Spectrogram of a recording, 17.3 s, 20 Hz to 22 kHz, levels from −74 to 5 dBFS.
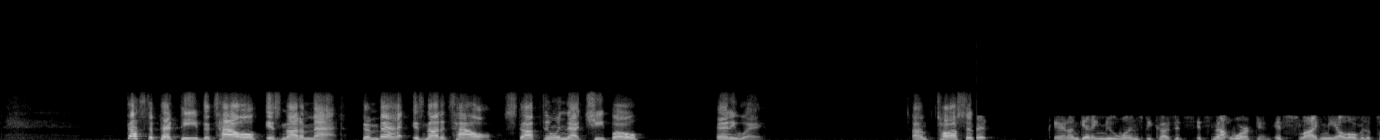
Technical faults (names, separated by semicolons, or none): handover gap; fallback to narrowband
